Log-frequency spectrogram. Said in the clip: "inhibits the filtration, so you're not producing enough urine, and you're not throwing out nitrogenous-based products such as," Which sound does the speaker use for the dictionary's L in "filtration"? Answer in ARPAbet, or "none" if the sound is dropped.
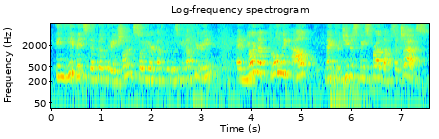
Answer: L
